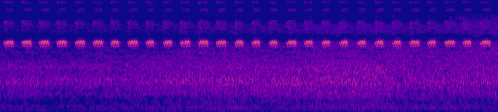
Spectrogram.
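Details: Cricket calling at night to find a mate, bright high chirps in a regular pulse about twice a second, with a fuller, louder background rumble behind.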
